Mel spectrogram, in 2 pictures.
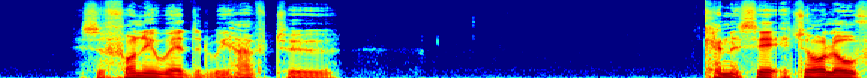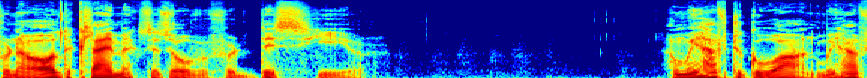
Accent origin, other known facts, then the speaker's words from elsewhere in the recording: Ireland; as an Irish person, I hadn't understood how to be that positive.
